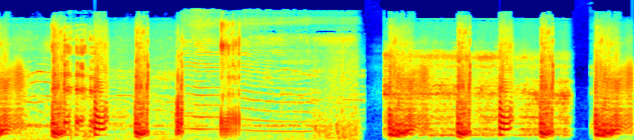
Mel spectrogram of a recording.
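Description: A string of loud, sputtering fart sound effects from a sound-effect album, some short bursts and one longer wavering rasp, played back-to-back with brief gaps of silence between them.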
